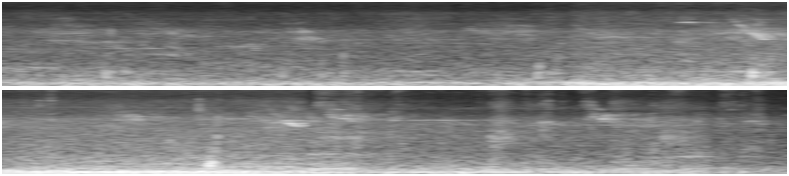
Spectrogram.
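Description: Small birds chirping faintly in short repeated calls, while a low steady hum swells about two seconds in and fades away again about two seconds later.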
